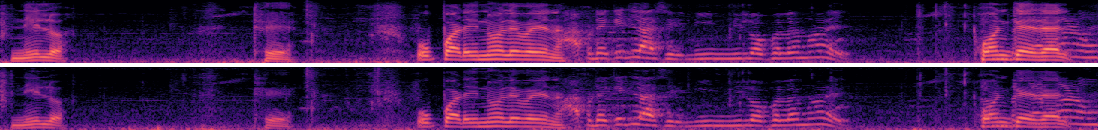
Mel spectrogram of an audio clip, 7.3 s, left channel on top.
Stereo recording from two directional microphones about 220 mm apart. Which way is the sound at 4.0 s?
30° left (ahead or behind).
